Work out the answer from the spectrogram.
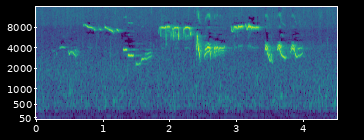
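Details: Varied high European robin song, thin slurred whistles and sharp tinkling notes in a quick, uneven sequence, some phrases very high, with faint water noise behind.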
